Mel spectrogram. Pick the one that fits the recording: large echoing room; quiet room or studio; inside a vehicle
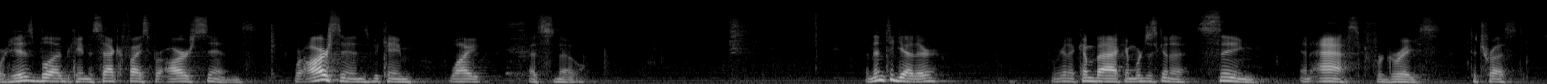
large echoing room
